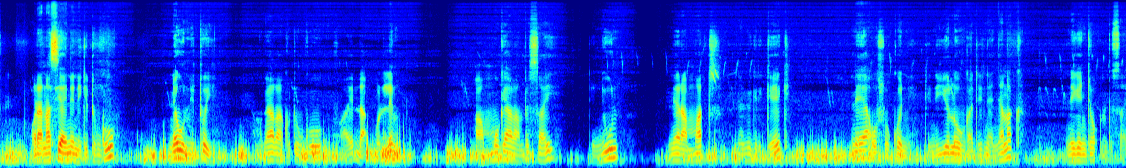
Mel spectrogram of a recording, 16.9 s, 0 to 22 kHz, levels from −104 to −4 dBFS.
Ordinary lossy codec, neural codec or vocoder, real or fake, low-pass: none; vocoder, 44.1 kHz, 128 mel bands every 512 samples, BigVGAN v2; fake; none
